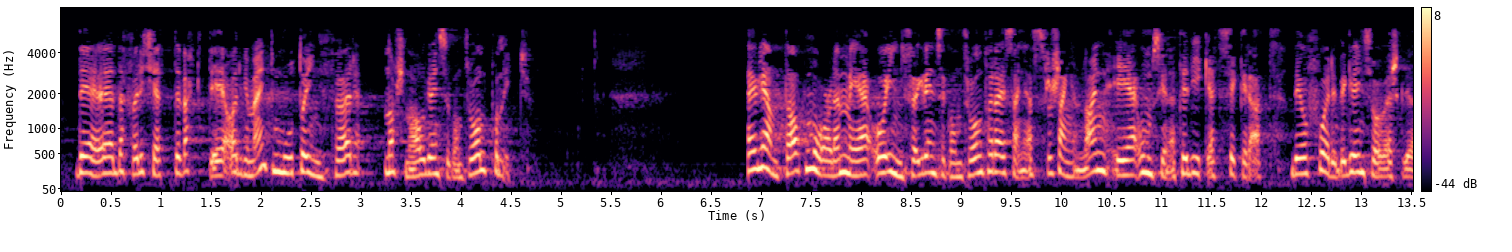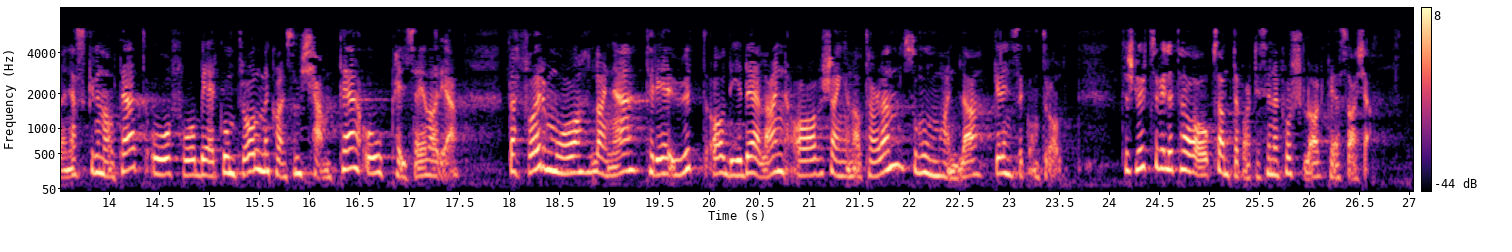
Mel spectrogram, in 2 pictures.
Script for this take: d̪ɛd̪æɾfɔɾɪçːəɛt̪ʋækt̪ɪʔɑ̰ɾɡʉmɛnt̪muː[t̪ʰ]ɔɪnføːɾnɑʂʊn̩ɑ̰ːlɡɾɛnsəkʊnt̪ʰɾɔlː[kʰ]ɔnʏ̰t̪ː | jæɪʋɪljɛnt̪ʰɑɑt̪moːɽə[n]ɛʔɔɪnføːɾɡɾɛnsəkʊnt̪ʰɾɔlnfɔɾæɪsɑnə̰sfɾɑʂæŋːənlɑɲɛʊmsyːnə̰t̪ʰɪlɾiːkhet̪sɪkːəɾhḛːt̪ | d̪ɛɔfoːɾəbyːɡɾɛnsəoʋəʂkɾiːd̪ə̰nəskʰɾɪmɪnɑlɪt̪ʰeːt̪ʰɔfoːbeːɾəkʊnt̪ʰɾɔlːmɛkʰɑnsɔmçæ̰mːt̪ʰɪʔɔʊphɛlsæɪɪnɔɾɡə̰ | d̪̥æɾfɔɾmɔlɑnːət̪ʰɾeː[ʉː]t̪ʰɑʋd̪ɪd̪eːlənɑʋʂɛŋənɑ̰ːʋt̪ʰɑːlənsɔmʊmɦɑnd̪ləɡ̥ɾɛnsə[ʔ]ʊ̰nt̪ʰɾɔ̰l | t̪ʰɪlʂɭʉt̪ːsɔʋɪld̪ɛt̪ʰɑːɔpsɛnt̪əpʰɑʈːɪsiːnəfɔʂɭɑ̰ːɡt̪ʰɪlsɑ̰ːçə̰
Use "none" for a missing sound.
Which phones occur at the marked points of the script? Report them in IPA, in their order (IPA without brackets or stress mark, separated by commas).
t̪, pʰ, m, ʉː, k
